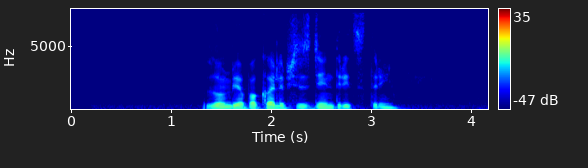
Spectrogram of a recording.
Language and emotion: Russian, neutral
